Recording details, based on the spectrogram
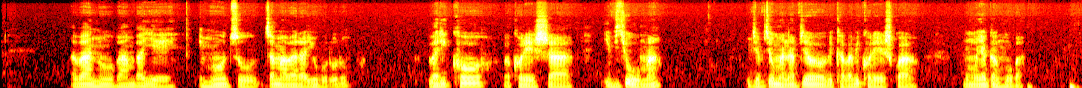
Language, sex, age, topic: Rundi, male, 25-35, education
